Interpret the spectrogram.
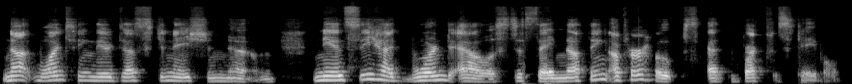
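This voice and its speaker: Slow, low-voiced woman reading aloud. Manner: slow, steady storybook reading. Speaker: reader. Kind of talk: reading a novel aloud on a livestream.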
